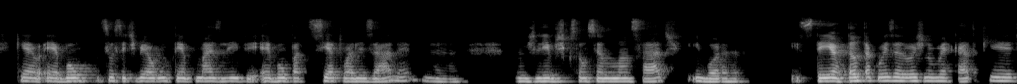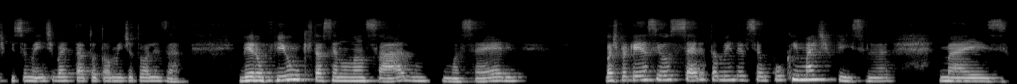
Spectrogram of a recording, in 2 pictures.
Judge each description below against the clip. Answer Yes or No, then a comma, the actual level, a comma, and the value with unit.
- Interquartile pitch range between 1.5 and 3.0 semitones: Yes, average, 2.7 semitones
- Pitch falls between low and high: Yes, medium, 155 Hz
